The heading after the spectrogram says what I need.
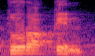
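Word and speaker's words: طرق: Bahwa an-nasab yasbutu bi arba'ati turuqin, itu dari situ. Kalau orang Banten bacanya turakin.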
